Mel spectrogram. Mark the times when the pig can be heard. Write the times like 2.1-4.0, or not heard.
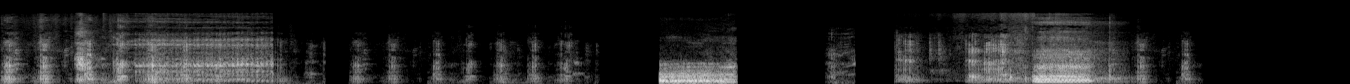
0.0-6.0, 8.2-12.0.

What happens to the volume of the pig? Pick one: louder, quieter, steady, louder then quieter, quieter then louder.
quieter then louder.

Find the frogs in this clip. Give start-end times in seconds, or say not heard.
not heard.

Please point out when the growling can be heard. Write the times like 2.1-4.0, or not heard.
0.8-2.8, 6.5-7.4, 10.1-11.2.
